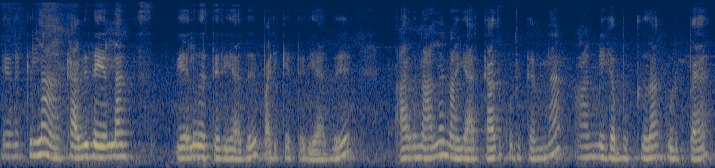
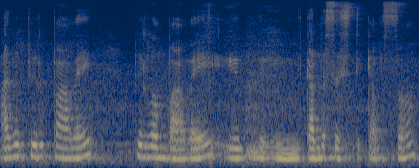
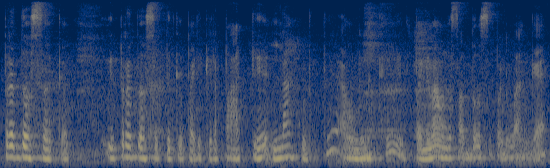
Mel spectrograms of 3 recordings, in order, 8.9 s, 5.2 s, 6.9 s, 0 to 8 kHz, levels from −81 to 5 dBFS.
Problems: constant background noise, background conversations at intervals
